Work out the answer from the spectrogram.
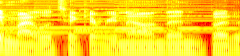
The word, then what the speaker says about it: Milotic: I say Milotic as in saying Milo. Yeah. I don't know. I don't know. Like, I don't know. I've been like going more towards Melodic or something. I say Milotic every now and then,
